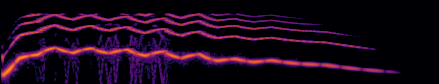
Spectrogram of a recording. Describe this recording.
A cartoony fall from a great height.
cartoon, cartoon-sound, comedic, comic, comical, digital, electronic, funny, fx, humorous, sfx, silly, sound-effect, sound-effects, synth, synthesized, synthesizer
